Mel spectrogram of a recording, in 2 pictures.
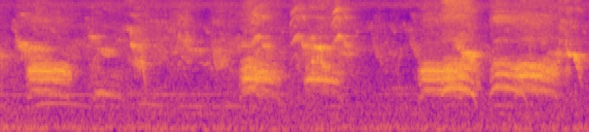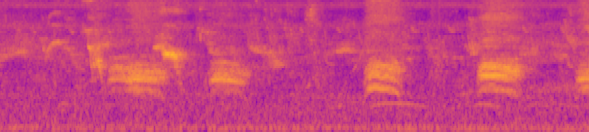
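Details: Crows among trees keep up repeated hoarse caws, roughly one every second, some in short runs, over a constant low hum.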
